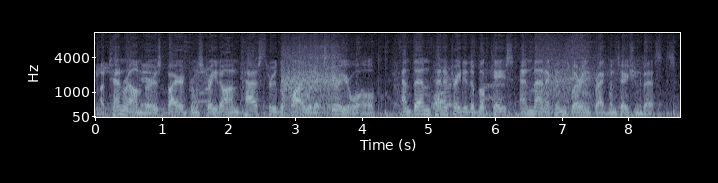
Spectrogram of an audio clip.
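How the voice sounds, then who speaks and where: A man's voice: mid-range voice, moderate pace, over loud music, poor audio. A man with an American accent reads formal, matter-of-fact instructional narration for a training film.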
